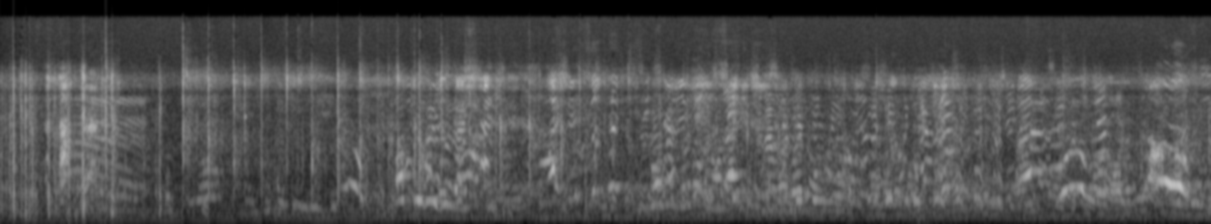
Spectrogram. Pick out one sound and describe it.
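Children chatter and call out outdoors.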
